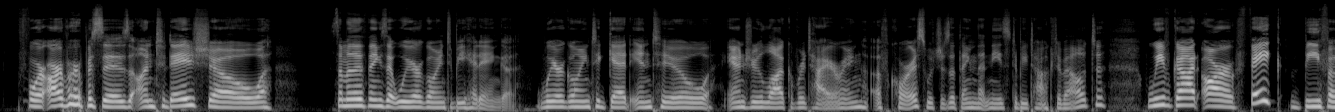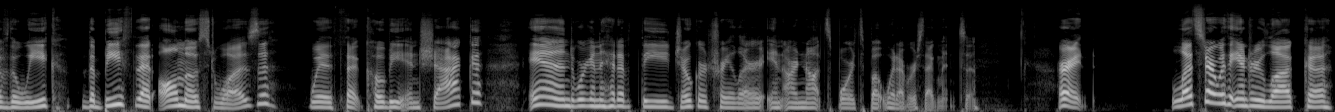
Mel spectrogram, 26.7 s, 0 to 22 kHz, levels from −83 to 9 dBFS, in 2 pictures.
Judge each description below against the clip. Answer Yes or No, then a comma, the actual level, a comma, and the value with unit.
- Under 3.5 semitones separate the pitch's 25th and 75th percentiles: No, average, 4.2 semitones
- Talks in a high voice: Yes, high, 195 Hz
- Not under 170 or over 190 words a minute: Yes, average, 175 wpm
